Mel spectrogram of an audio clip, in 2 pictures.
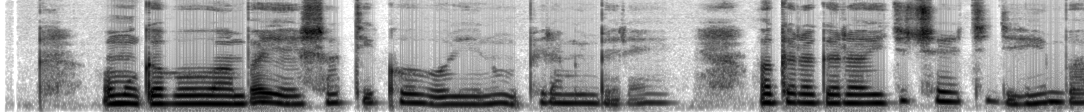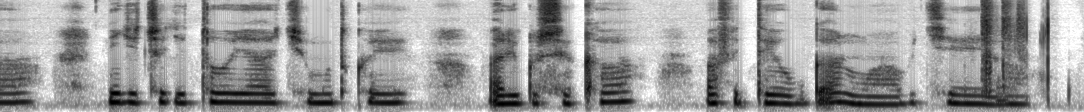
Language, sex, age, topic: Kinyarwanda, female, 18-24, health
